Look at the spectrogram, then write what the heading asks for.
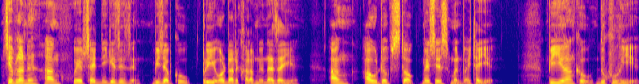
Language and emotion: Bodo, sad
